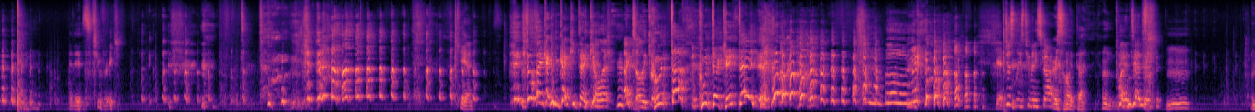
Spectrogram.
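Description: A bald man talks and chuckles, close to a microphone.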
